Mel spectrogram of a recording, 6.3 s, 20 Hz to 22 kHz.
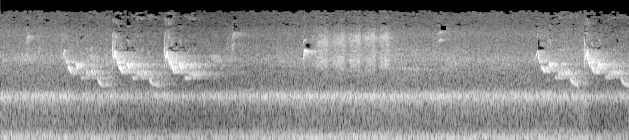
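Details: A continuous, even cicada hum from the 2021 emergence of periodical cicadas after 17 years, with short clusters of sharp, descending bird chirps near the start and again near the end.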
